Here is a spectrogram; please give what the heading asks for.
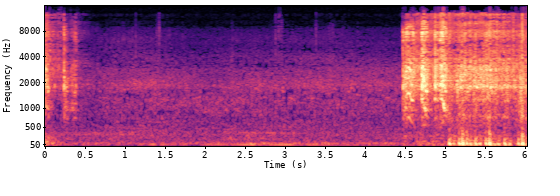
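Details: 2002 Yamaha V-Star 650, newly bought, possibly needing a full tune-up, on choke, rusty gas tank; quiet, then sudden starter burst with rough stumbling firing that doesn't catch cleanly. Hard starting, owner suspects flooding.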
